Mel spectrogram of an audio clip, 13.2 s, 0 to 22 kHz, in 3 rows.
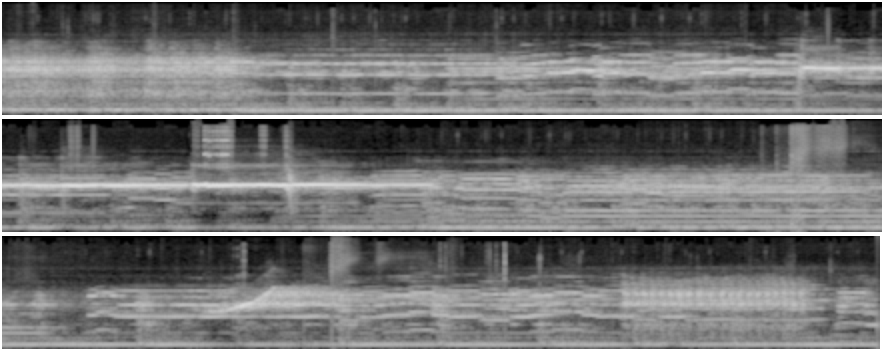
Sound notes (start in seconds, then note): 8.7 whistles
